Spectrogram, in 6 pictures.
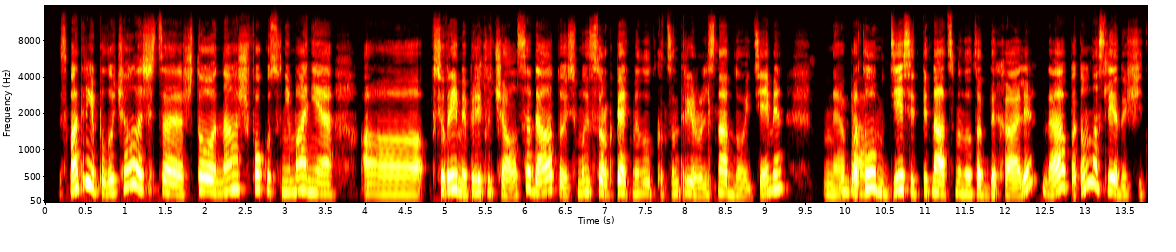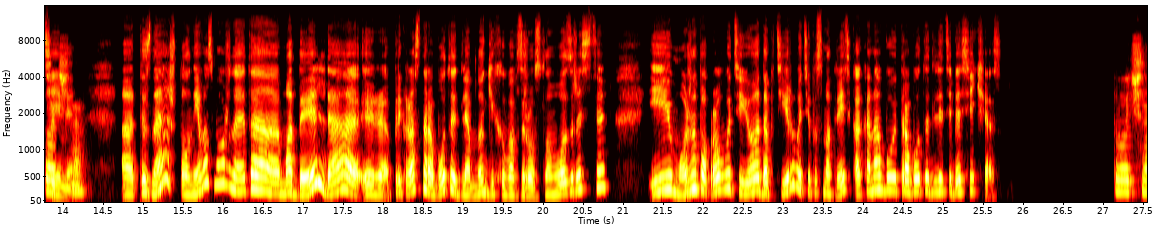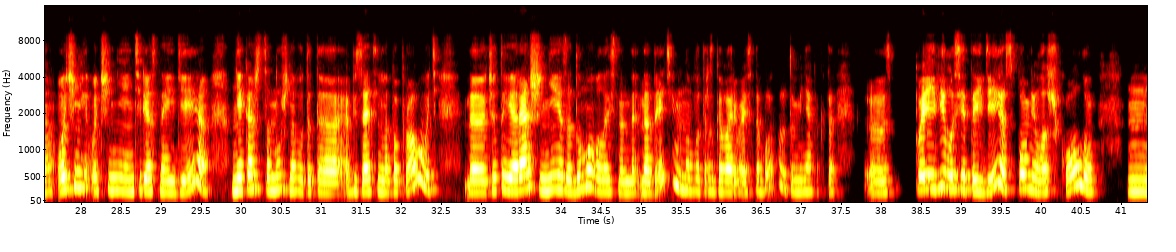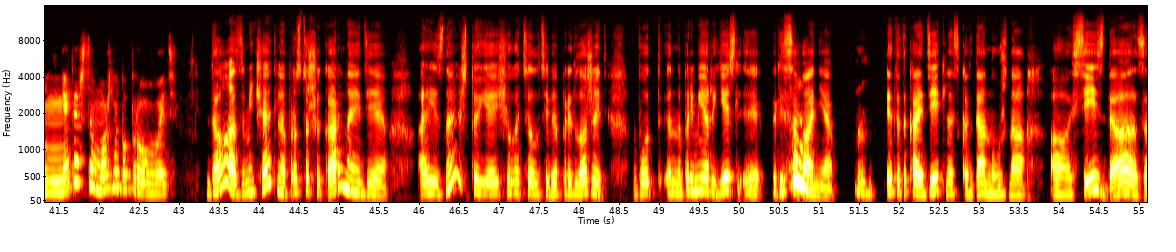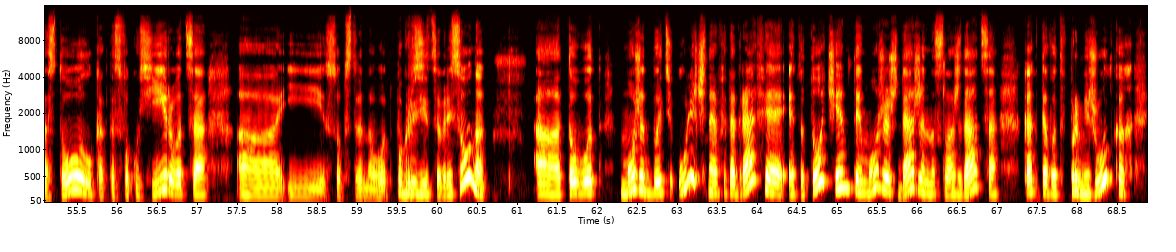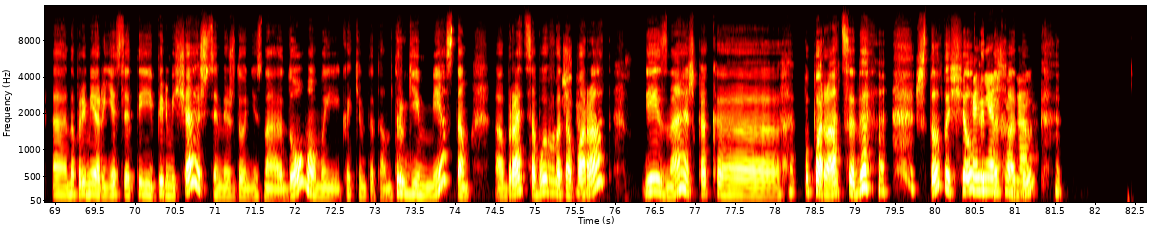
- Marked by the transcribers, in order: other noise; throat clearing; chuckle; tapping
- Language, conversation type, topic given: Russian, advice, Как найти время для хобби при очень плотном рабочем графике?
